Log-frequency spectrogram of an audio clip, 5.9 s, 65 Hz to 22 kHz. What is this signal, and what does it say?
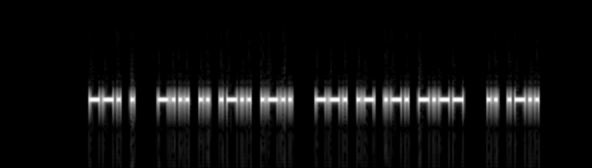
Morse code, heard as a keyed tone, about 34 wpm, 700 Hz. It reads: GE BILL GARY IL
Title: K1USN SST QSO Practice - 35wpm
